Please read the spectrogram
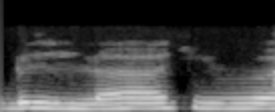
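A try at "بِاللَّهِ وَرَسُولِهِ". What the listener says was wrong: आ को आपने अब क्यों नहीं खींचा? आ को क्यों नहीं खींचा आपने? क्योंकि मद लेटर है, वो मद है, उसके ऊपर खड़ी जबर है ना।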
